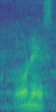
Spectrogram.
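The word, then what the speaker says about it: honest: এখানে হনেস্ট বলছি না, কিন্তু অনেস্ট বলছি, যার জন্যে এখানে অ্যানটা হচ্ছে।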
